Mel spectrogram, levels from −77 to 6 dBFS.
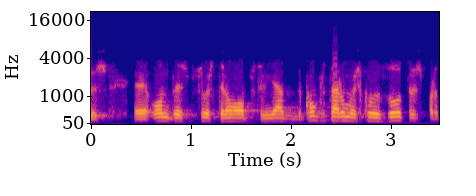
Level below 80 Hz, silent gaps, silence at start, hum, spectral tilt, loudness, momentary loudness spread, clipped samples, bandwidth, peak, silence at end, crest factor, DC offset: -70 dBFS; none; 0 s; none; -8 dB/octave; -16 LUFS; 7 LU; under 0.1%; 5.2 kHz; 0 dBFS; 0 s; 16 dB; under 0.1%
